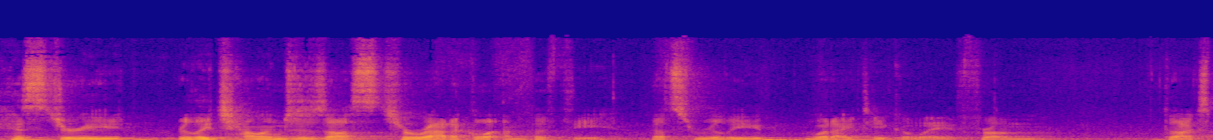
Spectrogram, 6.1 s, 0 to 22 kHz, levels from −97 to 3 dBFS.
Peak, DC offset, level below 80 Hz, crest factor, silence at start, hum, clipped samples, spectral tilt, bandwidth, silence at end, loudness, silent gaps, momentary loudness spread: -10 dBFS; under 0.1%; -42 dBFS; 18 dB; 0 s; none; under 0.1%; -5 dB/octave; 16.5 kHz; 0 s; -29 LUFS; none; 12 LU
